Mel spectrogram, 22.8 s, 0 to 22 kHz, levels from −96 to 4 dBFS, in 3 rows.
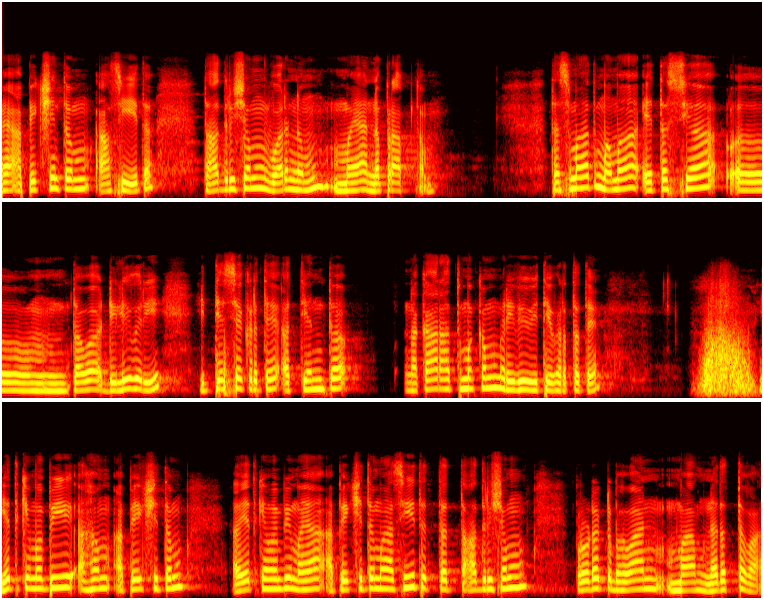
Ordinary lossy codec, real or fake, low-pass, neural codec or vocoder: none; real; none; none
